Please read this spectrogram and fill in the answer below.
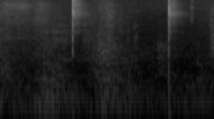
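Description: Quiet room tone with a steady low hum, broken by two faint sharp clicks about a second apart.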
